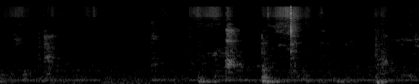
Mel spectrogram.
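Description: A few faint, scattered clicks and knocks over a low steady hum, picked up by an open microphone on a video call. The loudest is about three seconds in.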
